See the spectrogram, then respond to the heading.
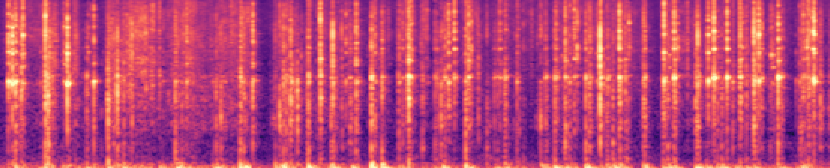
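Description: Long polished nails tap and scratch with both hands across the ridges of a large, clear, inflated plastic air-column packaging sheet made of hollow air-filled tubes. The result is a dense run of quick, dry, hollow taps and crinkly rattles, heavy in low thuds with brief bright clicks and almost no ring.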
